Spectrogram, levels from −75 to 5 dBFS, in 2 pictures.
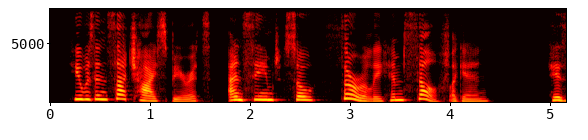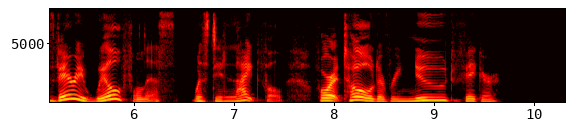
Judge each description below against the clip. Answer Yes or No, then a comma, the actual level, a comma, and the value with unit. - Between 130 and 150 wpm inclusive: Yes, slow, 135 wpm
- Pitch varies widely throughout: Yes, wide, 8.2 semitones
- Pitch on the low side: No, high, 220 Hz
